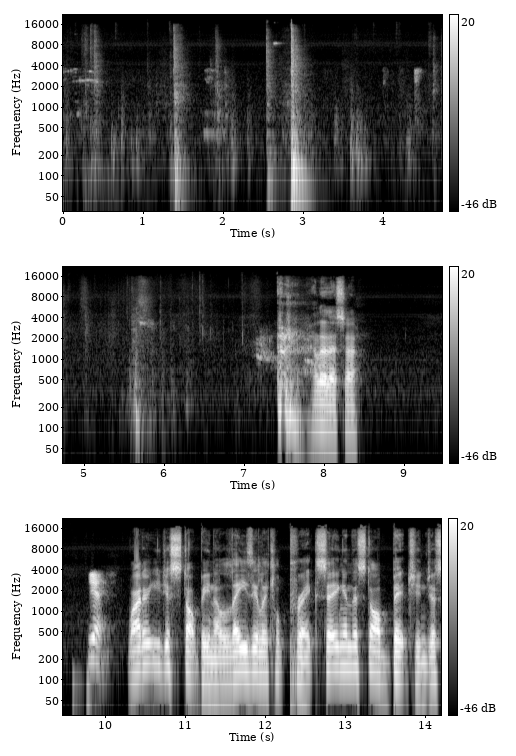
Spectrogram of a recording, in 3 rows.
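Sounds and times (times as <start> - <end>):
office door being closed: 1.3 - 3.2
speech: 7.9 - 8.5, 9.8 - 14.2.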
